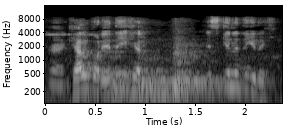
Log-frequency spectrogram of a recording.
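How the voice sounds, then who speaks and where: A man teaching Quran reading, chanting verses slowly and then explaining them letter by letter while quizzing students and having them repeat. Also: high-pitched, animated, very noisy. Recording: echoey hall with long reverb.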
